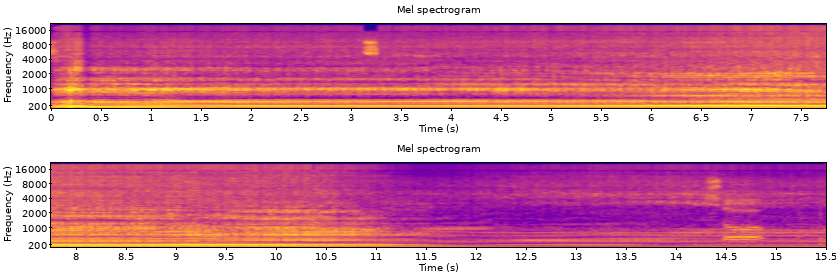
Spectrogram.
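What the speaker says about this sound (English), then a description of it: "So this is remote engine start, as you can see." A BMW engine fires up by remote start and settles into a steady, low idle hum, close and continuous, the tone dipping briefly near the end as it settles, with no talking over it.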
